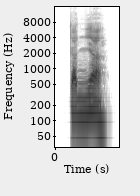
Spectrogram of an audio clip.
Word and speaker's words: kanya: Kanya ba ang libro? Kanya ba ang libro? Kanya ba ang libro? It means, is the book his or hers? Word for word it's kanya, ba, ang, libro.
